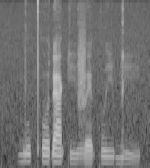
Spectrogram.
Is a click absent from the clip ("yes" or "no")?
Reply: yes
